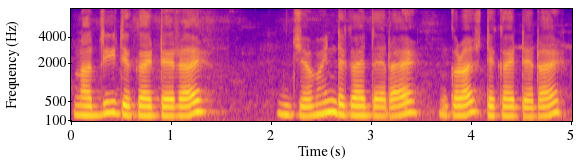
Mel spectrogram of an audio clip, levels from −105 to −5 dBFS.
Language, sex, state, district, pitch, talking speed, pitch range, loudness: Hindi, female, Arunachal Pradesh, Lower Dibang Valley, 200 Hz, 180 wpm, 190-230 Hz, -15 LUFS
